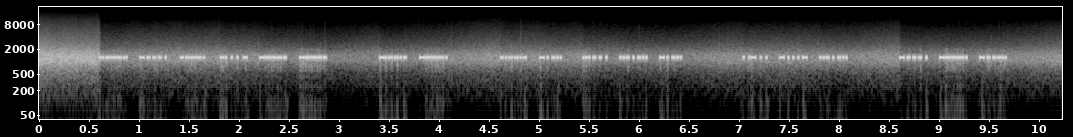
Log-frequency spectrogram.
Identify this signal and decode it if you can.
Hellschreiber (Feld-Hell, 122.5 baud), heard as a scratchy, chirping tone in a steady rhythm, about 1280 Hz, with radio static and a narrow filter. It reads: SP6UBB DE OK7XK TNX FER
